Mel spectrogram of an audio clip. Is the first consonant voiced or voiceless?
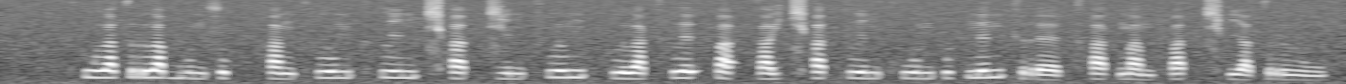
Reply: voiceless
